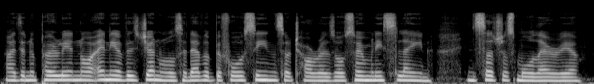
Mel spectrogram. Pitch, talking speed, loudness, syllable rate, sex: 190 Hz, 220 wpm, -15 LUFS, 6.3 syllables/s, female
